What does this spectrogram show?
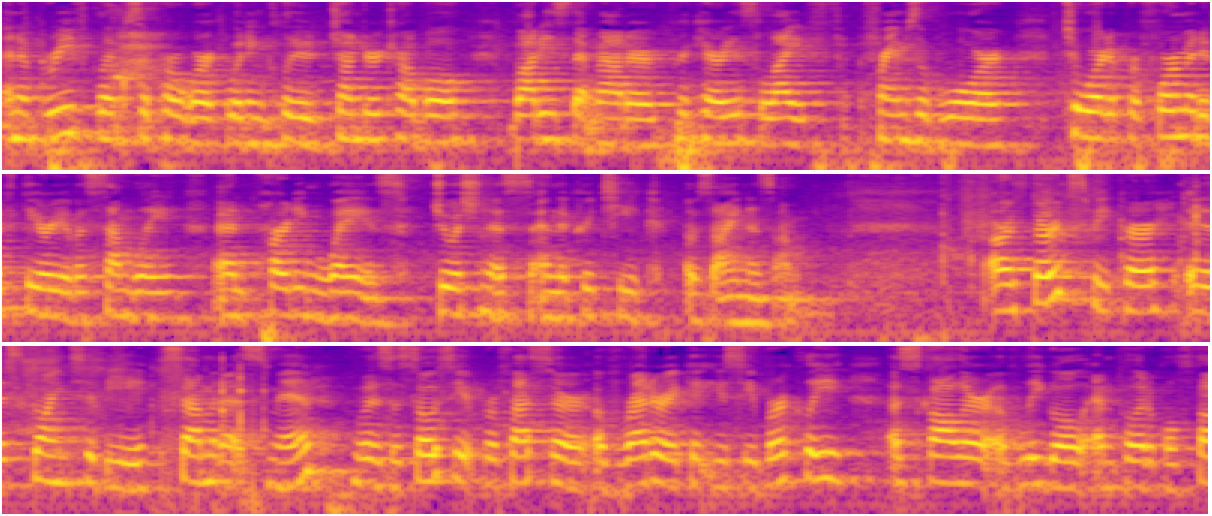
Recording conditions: live audience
